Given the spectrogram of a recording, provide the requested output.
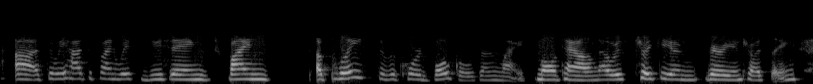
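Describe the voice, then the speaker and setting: Speaking at a moderate pace with a Quebec accent, a woman uses a fairly high pitch and fairly even intonation while her loudness swings widely. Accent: French-Canadian accent in English. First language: French. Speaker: singer-songwriter. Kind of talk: interview. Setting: podcast interview.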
